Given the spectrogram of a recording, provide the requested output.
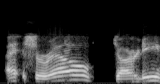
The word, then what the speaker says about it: Cherelle Jardine: Cherelle Jardine.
